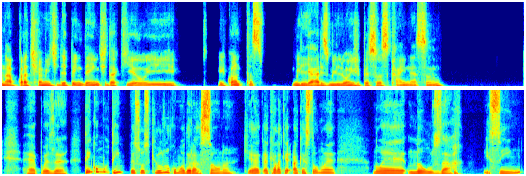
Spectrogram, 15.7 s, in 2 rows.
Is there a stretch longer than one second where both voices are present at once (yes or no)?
no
